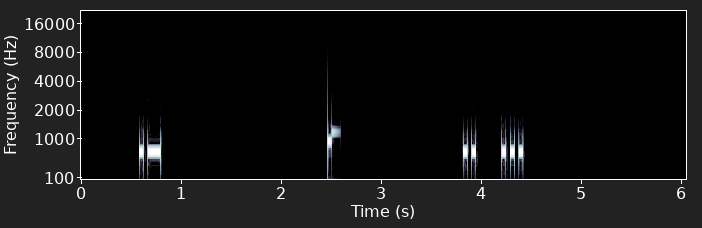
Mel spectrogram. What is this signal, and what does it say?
Morse code, heard as a keyed tone, about 28 wpm, spaced as for 20 wpm, 700 Hz. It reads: A IS
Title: 2x Character Spacing - Top 100 Words - 28wpm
